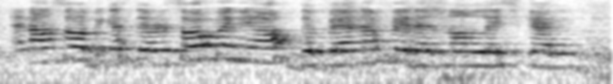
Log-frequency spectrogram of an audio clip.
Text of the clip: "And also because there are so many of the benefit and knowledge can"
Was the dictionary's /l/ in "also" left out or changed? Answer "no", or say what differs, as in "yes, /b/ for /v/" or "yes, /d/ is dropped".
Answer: yes, /l/ is dropped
